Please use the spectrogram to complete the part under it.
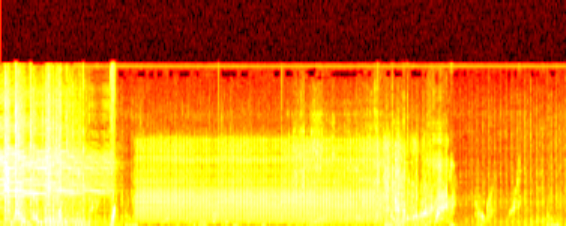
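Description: A machine hums with a steady musical tone.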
